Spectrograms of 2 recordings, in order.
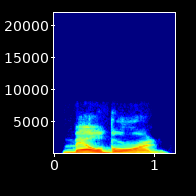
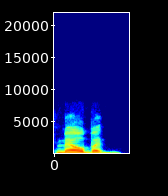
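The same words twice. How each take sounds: First: It is said with an American pronunciation. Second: It is said with an Australian pronunciation. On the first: The speaker calls it wrong. "American comedians and American actors that uh" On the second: The speaker calls it right. "It's not Melbourne, it's"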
